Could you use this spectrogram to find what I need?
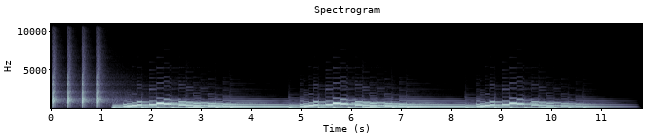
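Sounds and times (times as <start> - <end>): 
jazz music: 1.2 - 11.2.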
